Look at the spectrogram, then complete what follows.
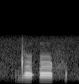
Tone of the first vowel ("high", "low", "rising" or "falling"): low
